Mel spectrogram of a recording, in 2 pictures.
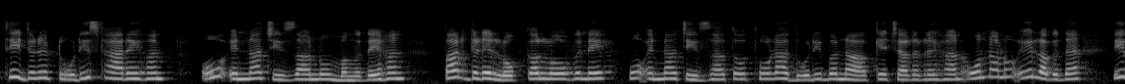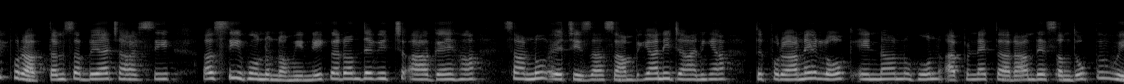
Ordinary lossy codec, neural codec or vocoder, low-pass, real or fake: none; codec, 16 kHz, about 1 kbps, DyCAST, with the encoder's durations; none; fake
